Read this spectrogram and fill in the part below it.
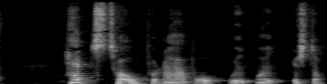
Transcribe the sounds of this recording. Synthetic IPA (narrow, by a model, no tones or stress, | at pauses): hæn̰st͡sʰɒʊpʰɒ̽næɐb̥ʁo̝ːuð̞̰ˠmo̝ð̞̰ˠøsd̥ɐ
